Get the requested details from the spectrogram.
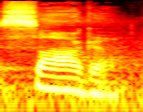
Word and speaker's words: Sagoh: You know, really poorly, we said it Saga. You know what I'm saying? S-A-G-O-H, Saga 24/7. – That makes more sense. – But, you know, but all the time, they'd be like, next up we have Sago.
